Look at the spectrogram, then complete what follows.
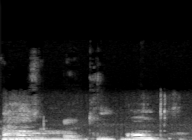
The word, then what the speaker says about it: entre: On ne doit pas entendre du tout le N. Pas du tout. C'est entre.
